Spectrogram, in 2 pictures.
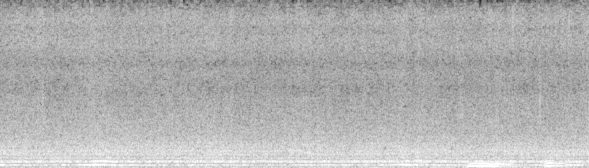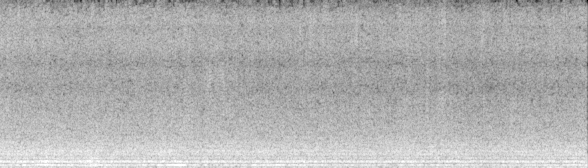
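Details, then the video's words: Bees gathering at a feeder produce an unbroken low hum; midway a single bee flies close, its buzz sliding down and up in pitch and growing louder before fading back into the swarm. "Bees in Slow Motion at the Feeder 🐝 | Natural Buzzing Sounds"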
